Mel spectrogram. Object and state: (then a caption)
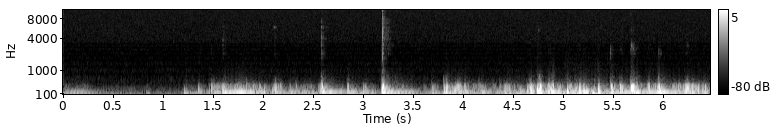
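Metal mesh microphone grille being scratched. Long glittery fingernails on both hands scratch the hollow steel mesh grille of a Blue Yeti microphone. The result is a dense, low, rumbling scratching with a faint hum, punctuated by sharp clicks. It starts quietly for about a second, then builds into steady, busier scraping.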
